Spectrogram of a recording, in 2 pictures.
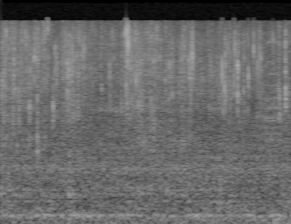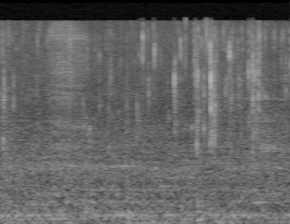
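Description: Faint wet sounds and soft taps of creamy noodles being lifted from a wok with a utensil and dropped onto a plate, over a steady low hum.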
